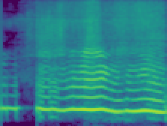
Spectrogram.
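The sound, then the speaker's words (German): A voice imitates a mosquito's whine: a short nasal burst, a brief pause, then a steady, close, loud buzzing hum held for nearly two seconds. “Und ohne Mücken. Ohne Mücken.”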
